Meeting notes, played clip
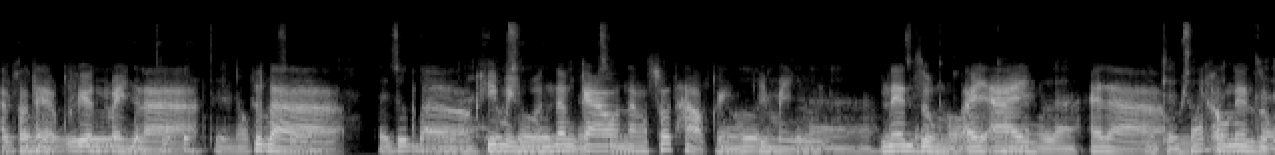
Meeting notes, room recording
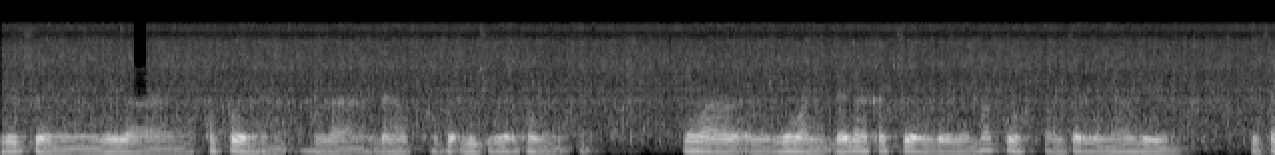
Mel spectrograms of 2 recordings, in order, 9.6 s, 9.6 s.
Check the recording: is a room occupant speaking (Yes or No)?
Yes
